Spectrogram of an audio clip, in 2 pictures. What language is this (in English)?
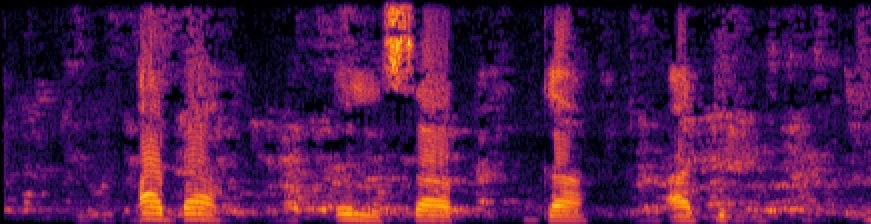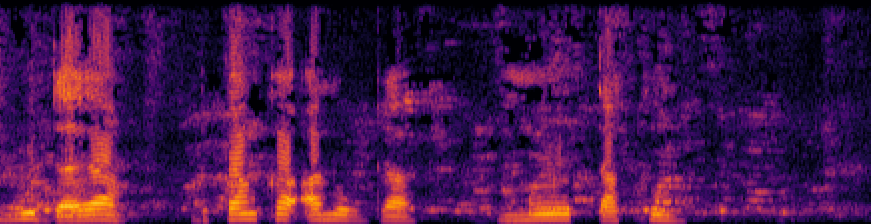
Gidar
